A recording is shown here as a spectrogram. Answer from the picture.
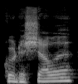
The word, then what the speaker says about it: Groeteschele: It stars Henry Fonda as the President of the United States, Walter Matthau as the nuclear war strategist, Professor Groeteschele. Although, if you look at it in text in like the novel, it, it, you would almost want to pronounce it grotesque, and I think that's you know by design.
